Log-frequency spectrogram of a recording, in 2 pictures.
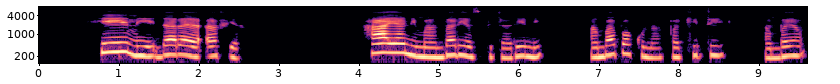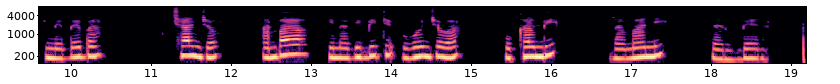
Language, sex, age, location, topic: Swahili, female, 25-35, Kisumu, health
